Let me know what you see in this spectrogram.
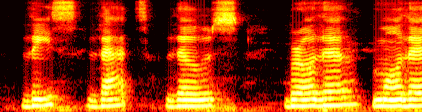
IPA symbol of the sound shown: ð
